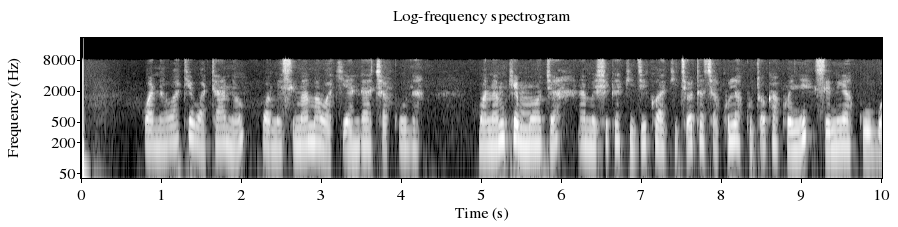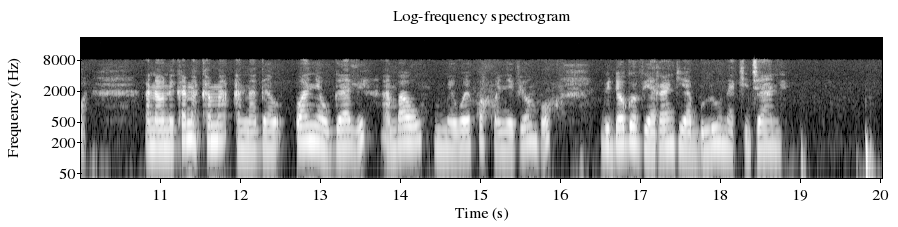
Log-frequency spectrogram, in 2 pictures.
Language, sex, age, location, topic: Swahili, female, 18-24, Kisii, agriculture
